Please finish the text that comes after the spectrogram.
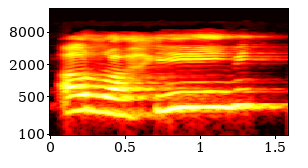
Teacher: جیسے الرحیمی, جیسے کہ میں کیسے پڑھوں گی الرحیمی, حالانکہ سننے والے کو بالکل تھوڑی سی آواز آ رہی ہوگی قریب بیٹھا شخص. میں نے اس کی آخری حرکت جو زیر والی ہے اس کو میں نے اتنے آہستہ آواز سے پڑھا کہ قریب والا ہی سنے گا, یعنی 1/3 میں نے آواز ادا کی ہے.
